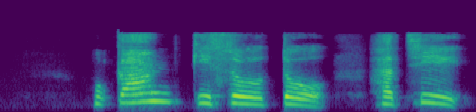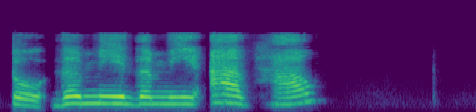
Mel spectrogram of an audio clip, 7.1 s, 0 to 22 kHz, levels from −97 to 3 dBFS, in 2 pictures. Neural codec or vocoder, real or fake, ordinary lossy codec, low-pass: codec, 16 kHz, 1.1 kbps, Voila-Tokenizer; fake; AAC, 32 kbps; 7.2 kHz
